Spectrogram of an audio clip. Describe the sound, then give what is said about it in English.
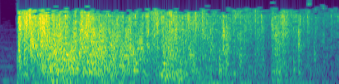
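A stack of river rocks topples in a sudden, loud crash, followed by a dense clatter of hard pieces tumbling and knocking together that gradually thins out over about two seconds. “And I prestidigitate the sound of like a stack of river rocks falling over.”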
